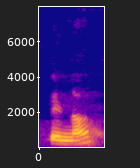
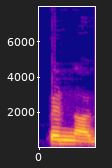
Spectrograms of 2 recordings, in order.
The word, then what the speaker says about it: Pennar: The correct answer for that is Gandikota Canyon is on Pennar River. Okay, so that is correct. Pennar and Penna is the same one. Okay, remember that pronunciations do differ sometimes.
